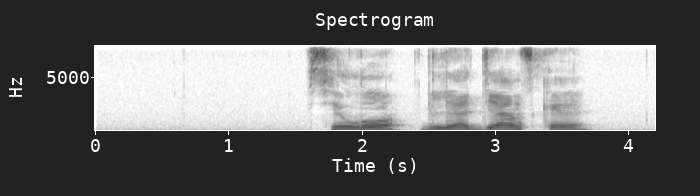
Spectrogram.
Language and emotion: Russian, angry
